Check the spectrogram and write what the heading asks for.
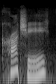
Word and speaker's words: Krajci: Honoring my brothers, Jeff, K-R-A-J-C-I. They say it's pronounced Crachy, I hope, and Gary Crachy. – It could have been Crotchety.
